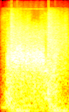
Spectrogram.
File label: FIST HIT; Total Control - Action Cutz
